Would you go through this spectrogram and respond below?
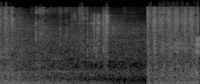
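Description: Wall bang gunfire in Counter-Strike during a professional match: rapid bursts of shots crackling through a busy mix, dipping briefly before another loud volley begins.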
